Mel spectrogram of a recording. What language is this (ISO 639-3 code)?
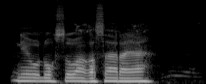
som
